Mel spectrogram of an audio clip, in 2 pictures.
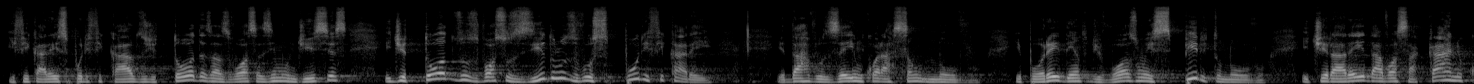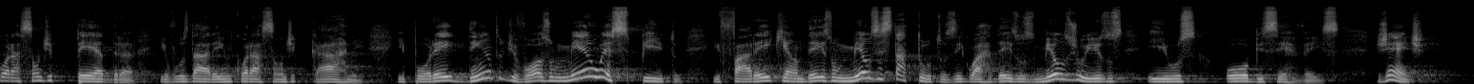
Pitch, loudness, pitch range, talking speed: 140 Hz, -31 LUFS, 125-165 Hz, 140 wpm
